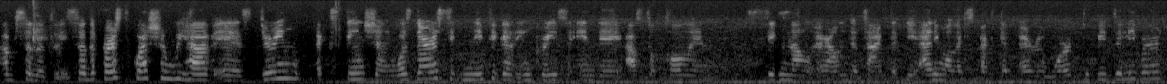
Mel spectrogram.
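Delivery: faint voice far from the mic; barely audible. Real, not acted. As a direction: speak almost inaudibly, off mic. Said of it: "your voice is very low".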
